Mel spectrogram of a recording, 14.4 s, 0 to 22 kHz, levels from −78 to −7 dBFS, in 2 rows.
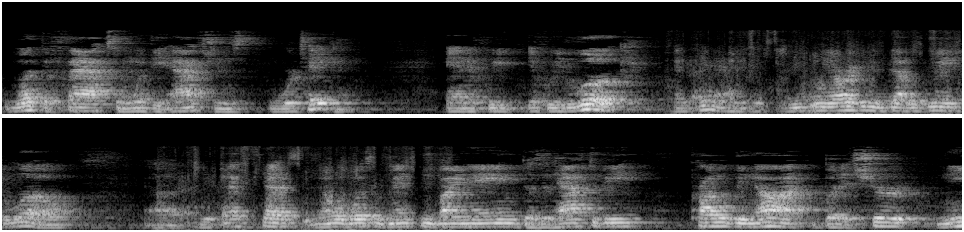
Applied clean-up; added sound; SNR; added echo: neural separator model SepFormer DNS4.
